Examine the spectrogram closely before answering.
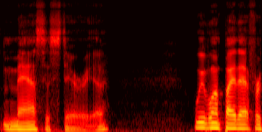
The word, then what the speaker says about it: Maẍ Hysteria: It's pronounced mass hysteria.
